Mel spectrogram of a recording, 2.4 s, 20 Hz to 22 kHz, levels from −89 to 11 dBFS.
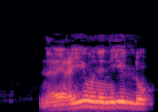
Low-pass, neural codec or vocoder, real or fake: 7.2 kHz; vocoder, 44.1 kHz, 128 mel bands every 256 samples, BigVGAN v2; fake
